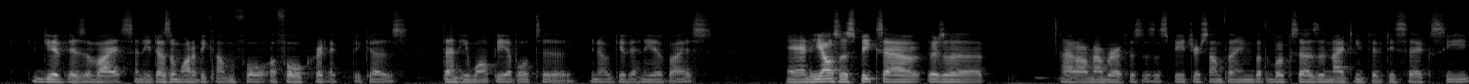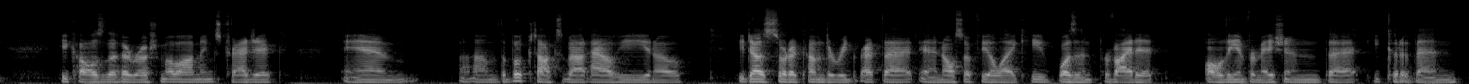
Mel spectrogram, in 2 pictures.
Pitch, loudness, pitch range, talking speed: 110 Hz, -33 LUFS, 105-115 Hz, 180 wpm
